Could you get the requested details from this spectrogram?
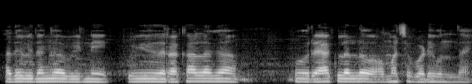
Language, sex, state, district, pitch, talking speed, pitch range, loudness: Telugu, male, Telangana, Mahabubabad, 130 Hz, 100 wpm, 125-135 Hz, -15 LUFS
